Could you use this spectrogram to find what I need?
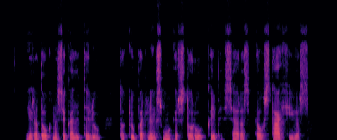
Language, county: Lithuanian, Utena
